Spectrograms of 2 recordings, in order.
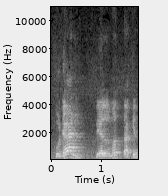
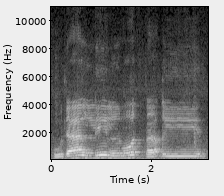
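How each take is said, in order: First: The n sound is pronounced before the l. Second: The n merges into a doubled l sound.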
